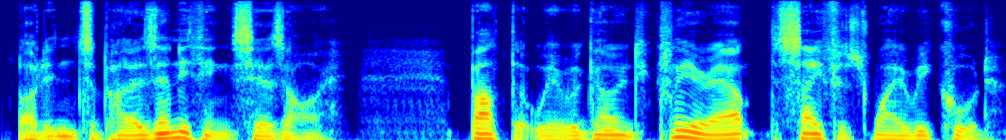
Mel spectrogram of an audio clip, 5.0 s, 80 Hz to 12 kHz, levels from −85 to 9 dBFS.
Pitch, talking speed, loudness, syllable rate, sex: 100 Hz, 225 wpm, -18 LUFS, 6.1 syllables/s, male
